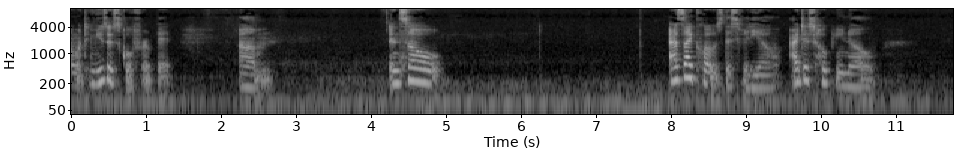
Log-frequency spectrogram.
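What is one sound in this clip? A young woman speaks calmly and close by, in short phrases with pauses.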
